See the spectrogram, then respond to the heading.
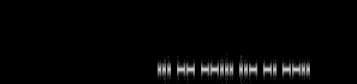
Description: Morse code, heard as a keyed tone, about 52 wpm, 700 Hz. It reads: SM7UNZ
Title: DXCC-100 Call Signs - 6 Characters - Repeated 2x - 50wpm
